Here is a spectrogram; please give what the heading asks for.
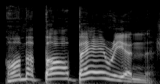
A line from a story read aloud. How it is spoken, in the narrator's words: shouted Cohen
